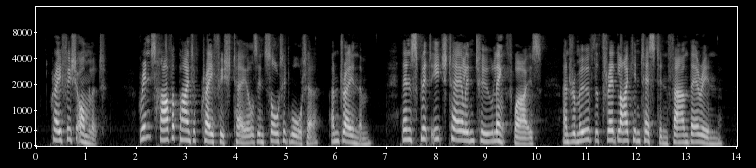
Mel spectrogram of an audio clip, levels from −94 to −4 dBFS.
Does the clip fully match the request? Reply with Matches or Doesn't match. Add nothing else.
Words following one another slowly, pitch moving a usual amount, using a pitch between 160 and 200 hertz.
Doesn't match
